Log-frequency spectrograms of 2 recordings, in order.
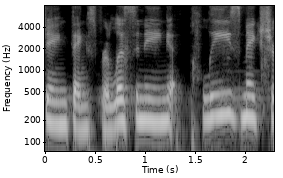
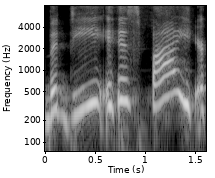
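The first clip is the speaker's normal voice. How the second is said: high-pitched, very drawn-out, slow voice; 9 semitones higher, 3 dB louder than usual. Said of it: "she's got that high-pitched voice".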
